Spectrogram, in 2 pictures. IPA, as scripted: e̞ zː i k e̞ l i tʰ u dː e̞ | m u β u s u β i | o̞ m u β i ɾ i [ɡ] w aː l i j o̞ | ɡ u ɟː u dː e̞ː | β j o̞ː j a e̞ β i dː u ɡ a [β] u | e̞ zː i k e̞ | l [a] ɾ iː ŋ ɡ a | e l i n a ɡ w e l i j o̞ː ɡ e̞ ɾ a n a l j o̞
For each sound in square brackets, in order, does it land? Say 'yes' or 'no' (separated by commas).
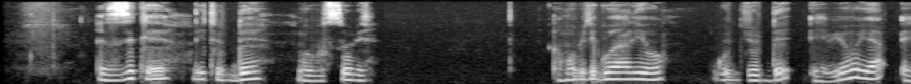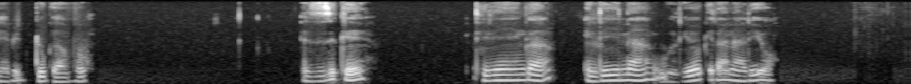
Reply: yes, no, no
